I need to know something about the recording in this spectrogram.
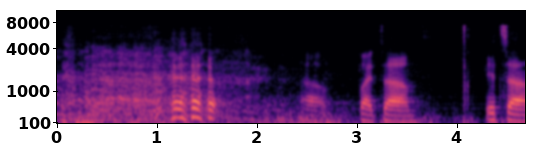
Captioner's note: laugh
